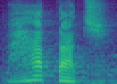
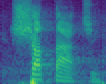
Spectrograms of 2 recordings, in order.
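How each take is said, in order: First: The first sound is an R-like sound. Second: The first sound is the Portuguese ch sound. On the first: The speaker calls it right. "o C H tem som de R" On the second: The speaker calls it wrong. "fosse ler assim no português mais simples"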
